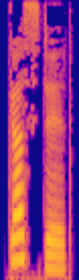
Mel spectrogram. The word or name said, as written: gusted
